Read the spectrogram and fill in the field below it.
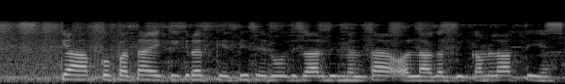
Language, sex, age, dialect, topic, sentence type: Hindi, male, 25-30, Awadhi Bundeli, agriculture, statement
